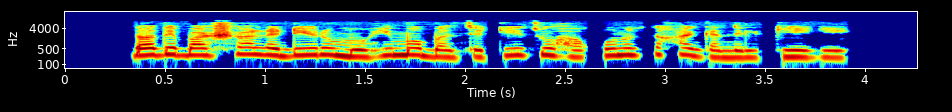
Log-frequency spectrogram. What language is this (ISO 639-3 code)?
pus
